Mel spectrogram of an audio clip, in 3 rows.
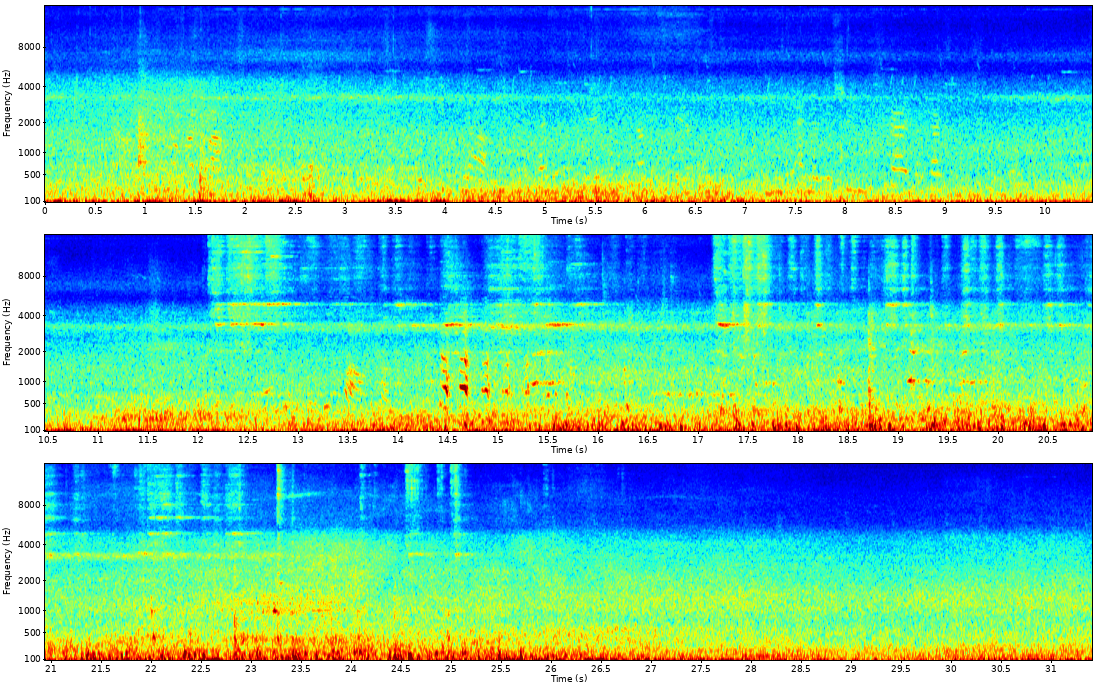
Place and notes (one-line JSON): {"title": "cologne, ubierring, ampel + strassenbahn - koeln, sued, ubierring, strassenbahnen", "description": "zwei strassenbahnen, morgens\nsoundmap nrw:", "latitude": "50.92", "longitude": "6.97", "altitude": "52", "timezone": "GMT+1"}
